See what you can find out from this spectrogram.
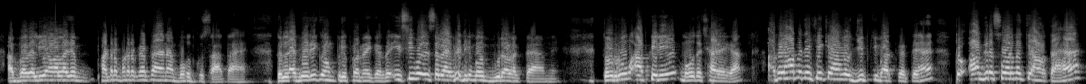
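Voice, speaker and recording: A man with a high, darkish voice teaches Hindi grammar in an online exam-prep lecture. He explains step by step, poses questions to the class and answers them himself, drawing out vowel sounds as demonstrations and dropping in chatty asides to students.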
